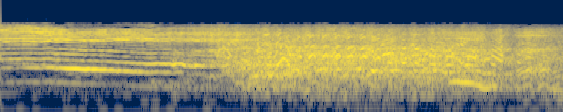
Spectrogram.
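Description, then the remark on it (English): A goat named Arthur bleats in a long, wavering cry for about two seconds, then a burst of loud audience laughter takes over and carries on to the end. “Yeah, you sure bleated a bib full, Arthur.”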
